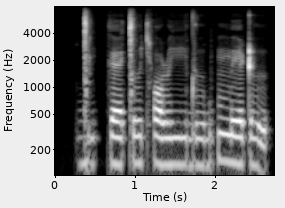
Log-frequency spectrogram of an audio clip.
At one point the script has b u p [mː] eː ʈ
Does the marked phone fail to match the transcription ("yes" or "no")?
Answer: no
